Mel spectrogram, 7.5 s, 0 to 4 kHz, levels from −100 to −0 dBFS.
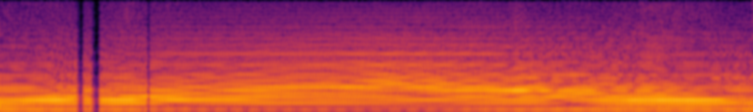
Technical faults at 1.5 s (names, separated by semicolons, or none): short concealed packet loss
